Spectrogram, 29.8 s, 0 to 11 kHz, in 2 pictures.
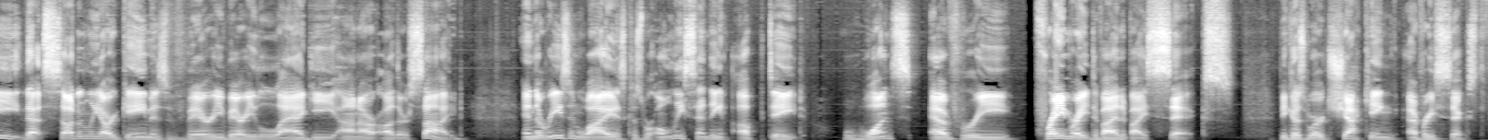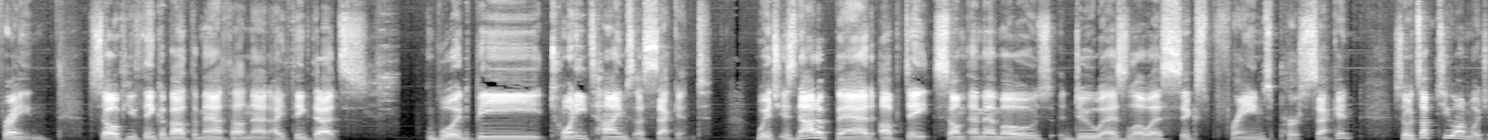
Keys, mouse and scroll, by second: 0.3-1.9 Down, 2.0 Left, 2.4 Up, 2.4 Right, 4.9 Up, 5.1-6.1 Down, 6.8-7.2 Up, 7.4-8.6 Down, 9.4-9.8 Up, 22.1-22.5 scroll down 1, 22.7 click, 22.8-23.7 scroll down 14, 24.3 scroll up 3, 24.4 Down, 24.4 Up, 24.4-27.6 drag, 28.6-29.2 Down.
